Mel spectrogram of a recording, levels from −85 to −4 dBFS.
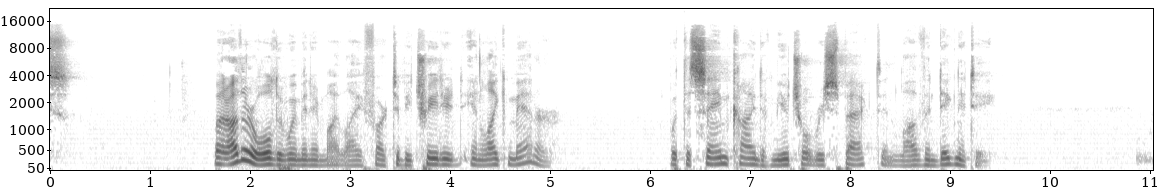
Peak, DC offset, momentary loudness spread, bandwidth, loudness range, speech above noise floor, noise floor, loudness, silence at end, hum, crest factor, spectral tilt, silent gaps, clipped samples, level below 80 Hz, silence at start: -16 dBFS; under 0.1%; 15 LU; 16 kHz; 7 LU; 35 dB; -73 dBFS; -37 LUFS; 1.65 s; none; 24 dB; -3 dB/octave; none; under 0.1%; -62 dBFS; 0 s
